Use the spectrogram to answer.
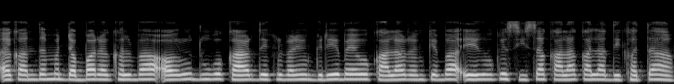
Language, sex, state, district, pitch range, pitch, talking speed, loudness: Bhojpuri, female, Uttar Pradesh, Gorakhpur, 220-235 Hz, 225 Hz, 205 wpm, -16 LUFS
